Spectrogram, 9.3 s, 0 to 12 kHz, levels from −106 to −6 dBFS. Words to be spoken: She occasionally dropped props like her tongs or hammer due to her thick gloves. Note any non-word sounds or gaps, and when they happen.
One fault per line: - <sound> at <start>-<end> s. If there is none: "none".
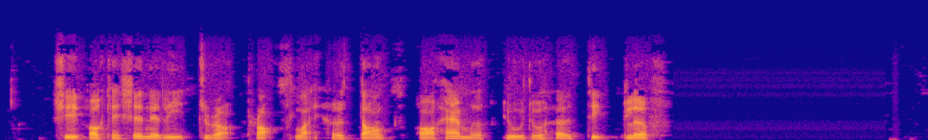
none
